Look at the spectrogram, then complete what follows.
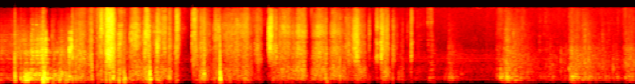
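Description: Irregular rustling and scraping of paper sheets with scattered knocks as the camera is handled and set down. It is busiest in the first three seconds and quieter after about six.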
